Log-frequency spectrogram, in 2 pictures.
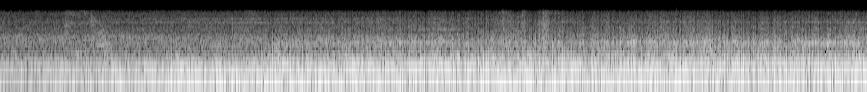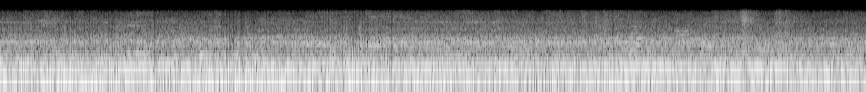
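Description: Tram running, heard from inside the passenger cabin: a steady low rumble of wheels and traction motor that grows louder about two seconds in as the tram pulls away from the stop and gathers speed, then holds steady.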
